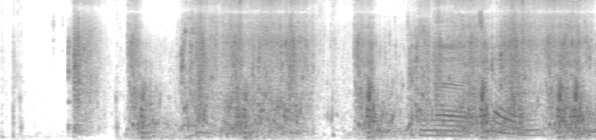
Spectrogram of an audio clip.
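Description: Water rushes and gurgles close by.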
